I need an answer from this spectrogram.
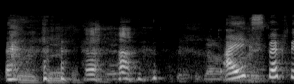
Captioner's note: laughter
